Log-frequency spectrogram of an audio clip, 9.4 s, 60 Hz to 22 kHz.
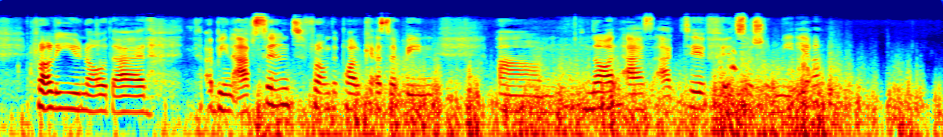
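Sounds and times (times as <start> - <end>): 
wind buffeting the microphone outdoors: 0.0 - 9.4
speech: 0.4 - 8.6.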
